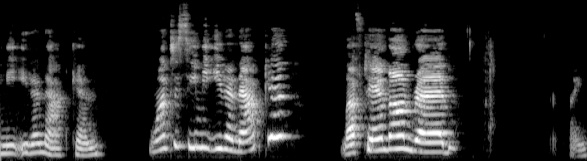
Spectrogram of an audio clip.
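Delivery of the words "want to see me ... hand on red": put-on high, loud kid voice; excited child showing off; eager attention-seeking. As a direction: call out to get noticed. Child keeps begging for attention.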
